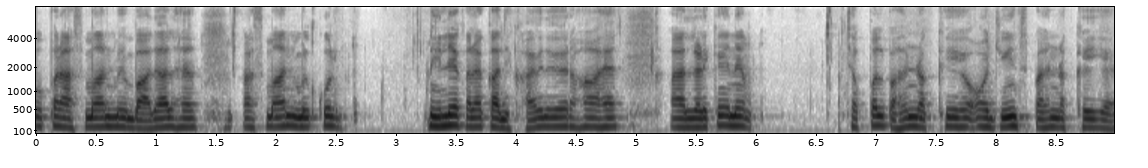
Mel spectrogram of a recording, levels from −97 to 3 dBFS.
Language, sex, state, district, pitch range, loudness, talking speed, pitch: Hindi, male, Haryana, Rohtak, 150-165 Hz, -17 LUFS, 165 wpm, 160 Hz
